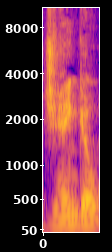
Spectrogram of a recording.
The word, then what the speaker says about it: Django: The D is silent. D is silent, indeed.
